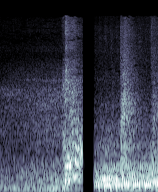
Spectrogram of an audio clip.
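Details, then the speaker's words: Yamaha Fino scooter whose owner reports steadily falling oil and a very harsh noise; piston rings are judged worn, needing a rebore and new piston. The small single-cylinder engine catches and runs with a steady, even hum after a brief dropout. "Vino motornya udah nyala"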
